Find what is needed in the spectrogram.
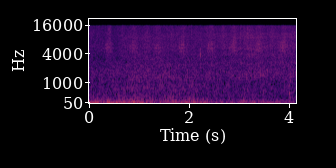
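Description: Gusty wind buffeting a GoPro's microphone, a low, uneven rumble that eases slightly toward the end.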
